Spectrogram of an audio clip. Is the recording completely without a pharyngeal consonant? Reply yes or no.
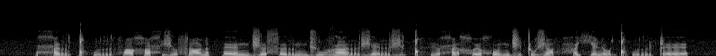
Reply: no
